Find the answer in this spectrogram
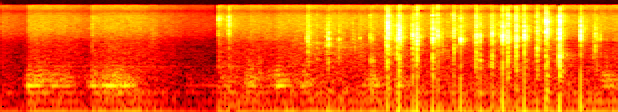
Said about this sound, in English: Don't be laughing at me typing, y'all.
